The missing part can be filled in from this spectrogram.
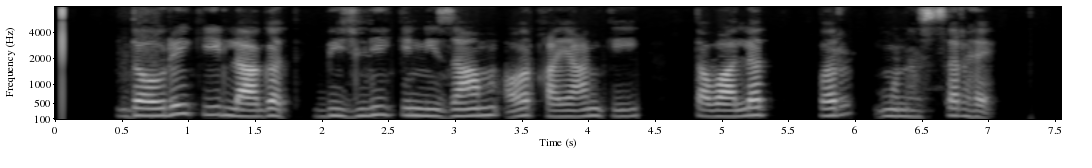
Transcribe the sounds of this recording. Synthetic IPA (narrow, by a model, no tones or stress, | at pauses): d̪ɔːɾekilaːɡət̪bɪd͡ʒlikenɪzaːmɔːɾqɐjaːmki | t̪ɐʋaːlət̪̚ | pɐɾ | mʊnəsːəɾɦɛː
